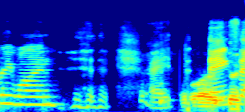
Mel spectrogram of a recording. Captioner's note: laughter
